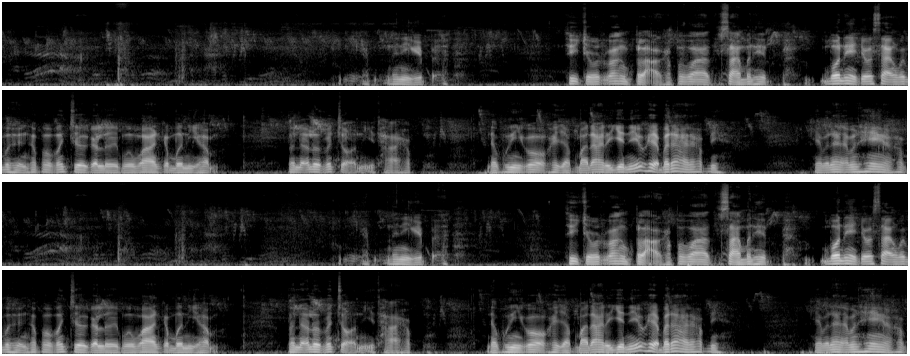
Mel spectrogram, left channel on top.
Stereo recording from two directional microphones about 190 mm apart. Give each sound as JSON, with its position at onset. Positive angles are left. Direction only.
{"t": 3.6, "sound": "speech", "side_deg": -10}
{"t": 5.6, "sound": "speech", "side_deg": -15}
{"t": 11.9, "sound": "speech", "side_deg": -20}
{"t": 17.2, "sound": "speech", "side_deg": -5}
